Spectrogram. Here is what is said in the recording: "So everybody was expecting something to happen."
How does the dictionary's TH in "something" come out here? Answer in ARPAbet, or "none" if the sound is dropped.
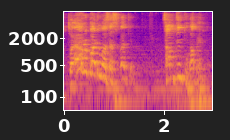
T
